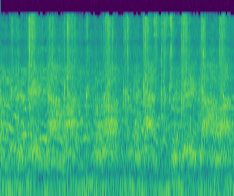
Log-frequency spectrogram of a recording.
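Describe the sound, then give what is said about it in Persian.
A large crowd of protesters in Khuzestan, Iran, protesting water shortages and poverty, chants together in loud, rhythmic bursts. Many voices rise and fall in a steady repeated cadence with a dense roar underneath. “اعتراضات خوزستان به بی‌آبی و فقر ادامه دارد.”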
